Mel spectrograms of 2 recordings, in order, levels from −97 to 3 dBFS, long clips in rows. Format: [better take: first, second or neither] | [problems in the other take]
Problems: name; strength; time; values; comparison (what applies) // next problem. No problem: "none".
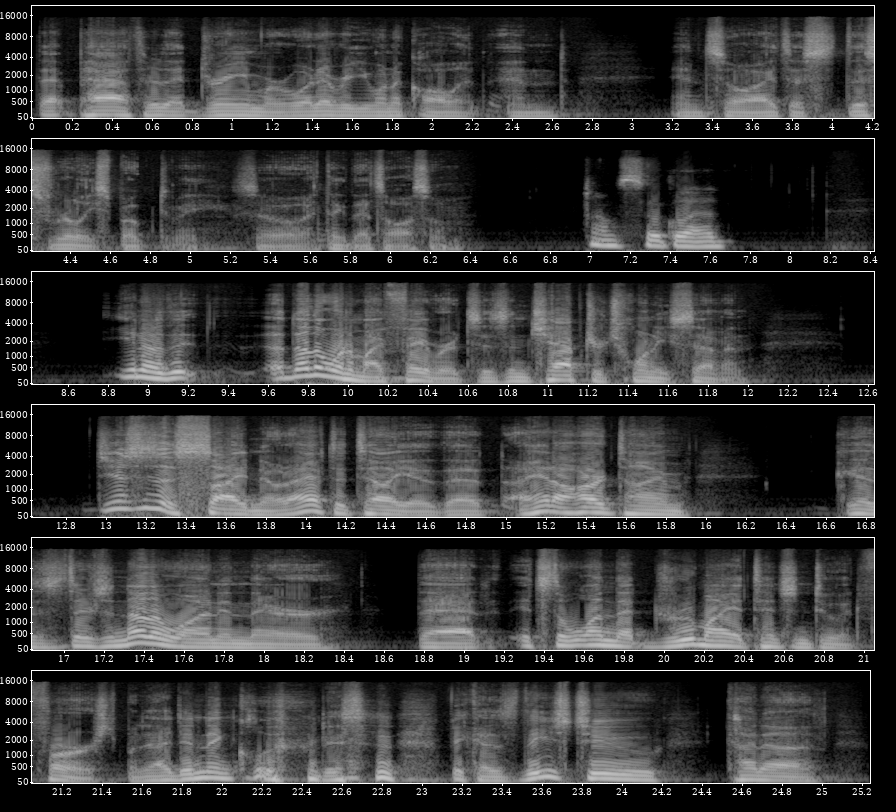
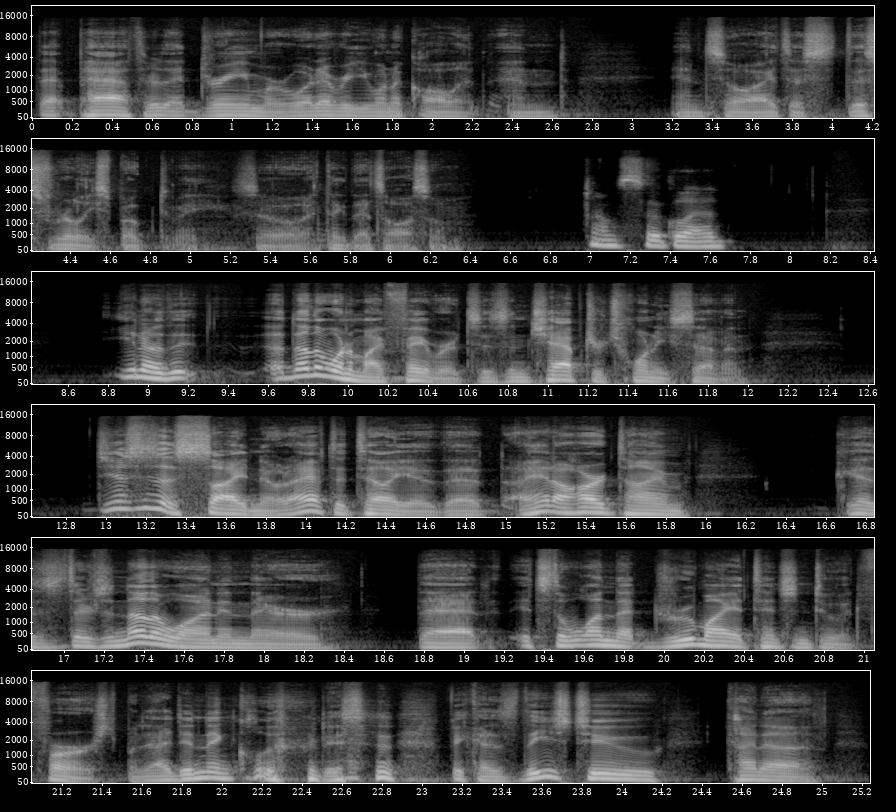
second | distortion; slight; 4% of the sound clipped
